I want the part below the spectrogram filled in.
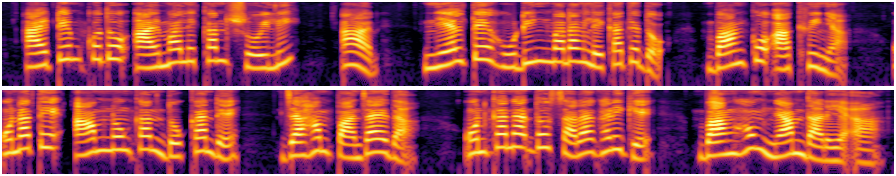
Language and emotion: Santali, neutral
